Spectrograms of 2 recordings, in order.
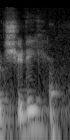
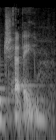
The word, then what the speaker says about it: Chetty: but it's all right can you tell me how to pronounce it it's Chetty oh okay de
